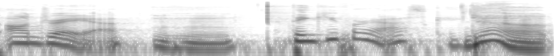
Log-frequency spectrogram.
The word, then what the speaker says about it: Andrea: i've already we've gotten it all but it's andrea thank you for asking yeah because we have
